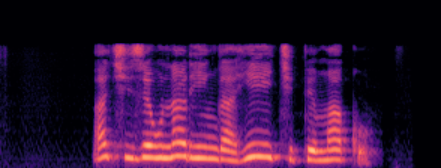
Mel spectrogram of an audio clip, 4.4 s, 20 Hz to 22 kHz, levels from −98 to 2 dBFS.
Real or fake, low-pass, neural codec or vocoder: fake; 7.2 kHz; codec, 16 kHz, 2 kbps, FunCodec, trained on Chinese and English, 25 frames a second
